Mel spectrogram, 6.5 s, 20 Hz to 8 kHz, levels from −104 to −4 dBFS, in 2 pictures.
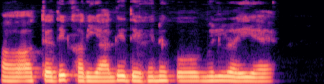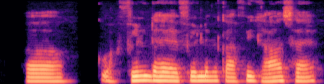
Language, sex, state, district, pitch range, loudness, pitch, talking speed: Hindi, male, Uttar Pradesh, Deoria, 140-155 Hz, -16 LUFS, 145 Hz, 150 wpm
